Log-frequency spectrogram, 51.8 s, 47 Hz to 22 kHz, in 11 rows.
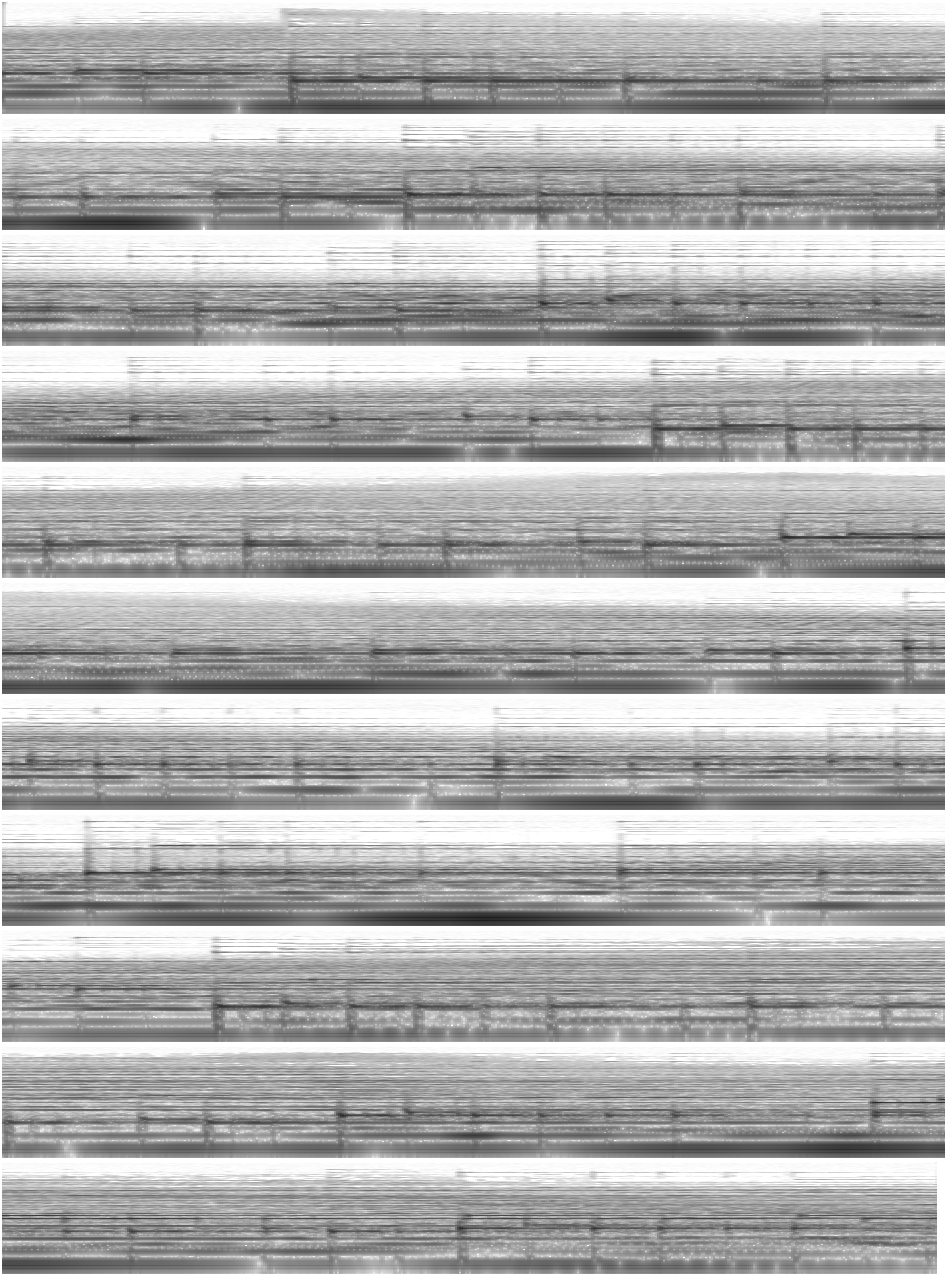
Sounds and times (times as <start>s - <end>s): Music: 0.0s - 51.8s.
